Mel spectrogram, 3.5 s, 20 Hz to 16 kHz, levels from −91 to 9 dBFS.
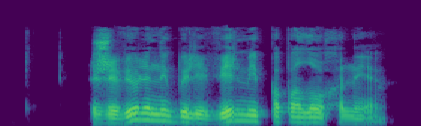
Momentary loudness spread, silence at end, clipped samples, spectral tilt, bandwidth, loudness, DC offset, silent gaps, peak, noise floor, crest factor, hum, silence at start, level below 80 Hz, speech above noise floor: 10 LU; 0.3 s; under 0.1%; -5 dB/octave; 8.2 kHz; -19 LUFS; under 0.1%; none; -2 dBFS; -58 dBFS; 18 dB; none; 0.75 s; -54 dBFS; 40 dB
